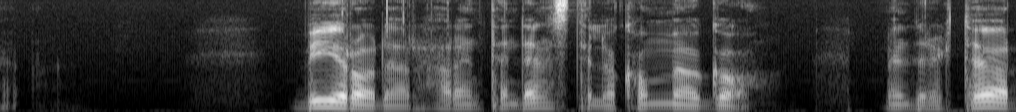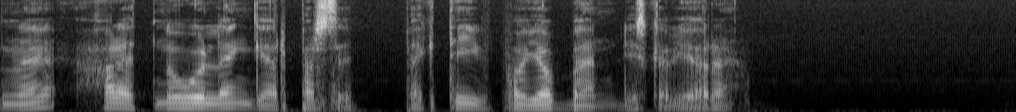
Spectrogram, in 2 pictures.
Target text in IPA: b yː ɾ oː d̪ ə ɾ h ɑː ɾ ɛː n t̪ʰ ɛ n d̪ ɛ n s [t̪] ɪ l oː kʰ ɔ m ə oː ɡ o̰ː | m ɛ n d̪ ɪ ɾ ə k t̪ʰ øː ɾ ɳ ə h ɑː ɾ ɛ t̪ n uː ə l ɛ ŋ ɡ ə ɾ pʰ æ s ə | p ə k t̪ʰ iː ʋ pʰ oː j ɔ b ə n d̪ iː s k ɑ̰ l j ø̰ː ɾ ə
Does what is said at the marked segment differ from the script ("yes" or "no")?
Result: yes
